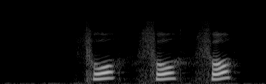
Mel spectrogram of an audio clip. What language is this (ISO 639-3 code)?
nor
